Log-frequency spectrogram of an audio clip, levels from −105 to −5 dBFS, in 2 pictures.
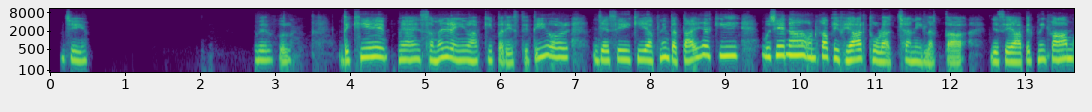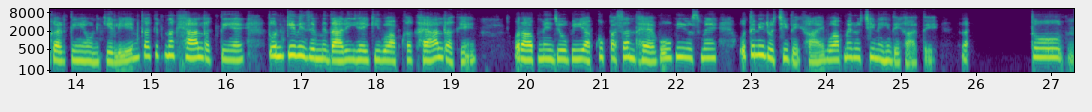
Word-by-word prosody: जी। 215 -4 -6 2.3
बिल्कुल। 220 +1 -8 0.7
देखिए 275 +6 0 0.2
मैं 230 +1 -2
समझ 225 +2 -2
रही 245 -6 0
हूँ 220 -1 -3
आपकी 215 +1 -7
परिस्थिति 185 +10 -5
और 275 -1 0 0.4
जैसे 225 +1 -1
कि 230 -1 -2
आपने 220 +6 0
बताया 225 +10 0
कि 310 -1 +1 0.3
मुझे 290 +3 +3
ना 320 - +5 0.2
उनका 265 +2 +2
व्यवहार 230 +1 +3
थोड़ा 200 -3 +1
अच्छा 215 +3 -6
नहीं 200 -1 -4
लगता। - - -4 0.4
जैसे 200 0 -1
आप 190 -1 +2
इतने 230 +3 -4
काम 235 +2 +2
करती 215 -1 +1
हैं, 210 - -1
उनके 200 0 -2
लिए 105 - -1
इनका 270 +4 0
कितना 315 +1 +1
ख़याल 265 0 +7
रखती 230 0 -4
हैं 225 +1 -1 0.3
तो - - +2
उनकी 305 +2 +6
भी 310 -1 +5
ज़िम्मेदारी 230 -4 +3
है 225 -1 +1
कि 230 -2 -2
वो 220 - 0
आपका 210 +1 -1
ख़याल 235 +5 +5
रखें। 200 +1 -3 0.6
और - - +7
आपने 235 +1 +5
जो 235 0 +1
भी 240 +1 -1
आपको 220 +5 +1
पसंद 250 +1 +2
है 215 -3 +4
वो - - +1
भी 280 -1 +2
उसमें 260 +1 -2 0.3
उतनी 330 -1 +3
रुचि 250 +1 0
दिखाएँ, 100 - -4
वो - - -3
आप 230 +3 +2
में 270 0 -1
रुचि 265 +1 -2
नहीं 220 -4 0
दिखाते। 185 0 -7 0.4
अ, - - 0 0.9
तो 280 - +2 0.3
उम, 260 0 -13
230 Hz, 150 wpm, -21 LUFS, 215-270 Hz, 2.3 s, ख़याल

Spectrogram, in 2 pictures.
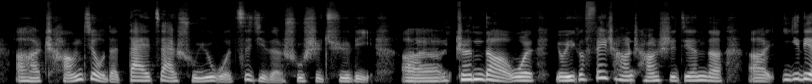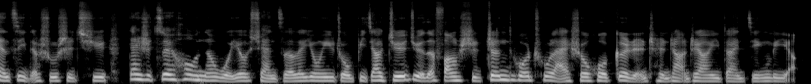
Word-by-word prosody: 呃， 165 -3 0
长 170 +7 -1
久 235 -3 +1
地 - - -4
待 180 -1 0
在 180 -5 -2
属 150 -3 -3
于 155 +3 +2
我 175 - 0
自 225 -1 -3
己 160 -7 -3
的 110 -7 -6
舒 155 - -4
适 145 0 -3
区 145 +2 -3
里。 130 - -4 0.3
呃， 150 0 +1
真 225 +1 +5
的， 190 -9 +4
我 180 +1 +4 0.2
有 180 0 +3
一 185 - +7
个 230 +2 0
非 305 +7 +1
常 205 -7 -1
长 175 -1 -1
时 180 -1 -2
间 185 +1 +2
的， 160 -4 +1 0.2
呃， 155 -1 -1
依 225 +3 0
恋 235 -8 +4
自 195 - -2
己 180 - -1
的 - - -5
舒 170 0 -2
适 160 -3 -3
区。 170 +1 -1 0.2
但 235 -1 +2
是 215 - 0
最 235 +3 +3
后 225 -1 +1
呢， 180 -2 0
我 150 -5 0
又 165 +4 +1
选 160 -5 -3
择 150 -1 -1
了 160 +2 +1
用 170 -1 +1
一 170 - +2
种 155 -3 0
比 170 +4 -5
较 185 +1 +1
决 190 +2 +5
绝 210 -5 +2
的 160 - 0
方 180 0 0
式 170 -2 -3
挣 205 +5 +3
脱 195 -2 0
出 190 +1 -4
来， 165 -2 -1
收 170 0 0
获 170 0 +1
个 180 +3 +1
人 145 -1 -2
成 155 -3 -4
长 155 -3 -3
这 165 +5 -2
样 150 0 -1
一 145 - -1
段 140 -1 -4
经 150 +2 -4
历 150 -1 -3
啊。 - - -8
175 Hz, 275 characters per minute, -22 LUFS, 155-195 Hz, 0.3 s, 一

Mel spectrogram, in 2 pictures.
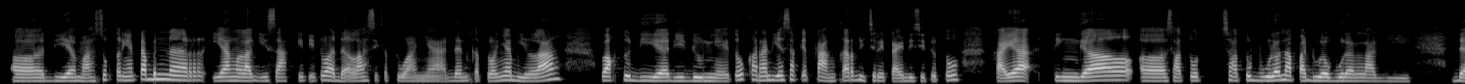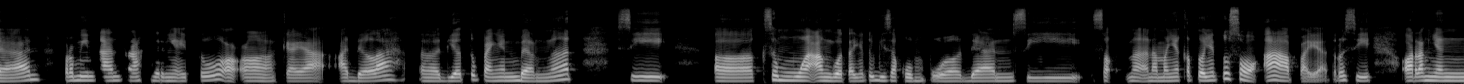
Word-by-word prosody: eee, 160 0 +2
dia 170 0 +1
masuk 165 +6 -4
ternyata 195 +4 +1
bener, 210 -5 +3
yang 180 +1 +1
lagi 170 0 +1
sakit 170 0 -5
itu - - -7
adalah 170 -1 0
si - - -12
ketuanya, 80 -1 -6
dan 170 +1 -3
ketuanya 180 +4 -2
bilang 170 +10 +3 0.4
waktu 185 +1 +3
dia 175 -1 +2
di 170 0 -1
dunia 165 -2 +1
itu 215 +2 0
karena 200 -3 0
dia 200 0 +2
sakit 220 -1 -5
kanker 185 +5 -1
diceritain 165 -5 -3
di 155 - -4
situ 160 -1 -8
tuh 210 +2 -3 0.3
kayak 175 +4 +5 0.2
tinggal, 180 +3 +6
eee, 165 -1 +3
1- 180 +2 -3 0.2
1 180 +2 -3
bulan, 185 +1 +4
apa 180 -3 0
2 175 -2 +4
bulan 165 0 0
lagi, 150 -2 -6 0.4
dan 170 +6 +1 0.2
permintaan 185 -1 0
terakhirnya 170 -3 -4
itu 185 +2 -7 0.2
heeh, 165 -1 +1 0.2
kayak 150 0 -1 0.2
adalah, 165 +6 0 0.2
eee, 160 -1 -2
dia 165 +1 0
tuh 215 - -4
pengen 175 0 -1
banget 165 +9 +1 0.5
si, 185 - -3 0.5
eee, 155 -1 +3
semua 185 -4 +3
anggotanya 165 -1 0
tuh 185 - -1
bisa 175 -1 -2
kumpul 155 -1 -2
dan 155 +1 -1
si 155 -2 -6 0.2
so - - -4 0.2
nge 165 -3 -2
namanya 165 +2 -1
ketuanya 185 -1 +1
tuh 265 - +1
So - - +2
Ah, - - +6
apa - - -4
ya, - - -3
terus 195 +1 -3
si 170 0 -2 0.3
orang 180 +1 +5
yang 175 0 +2
170 Hz, 145 wpm, -24 LUFS, 160-185 Hz, 0.5 s, tinggal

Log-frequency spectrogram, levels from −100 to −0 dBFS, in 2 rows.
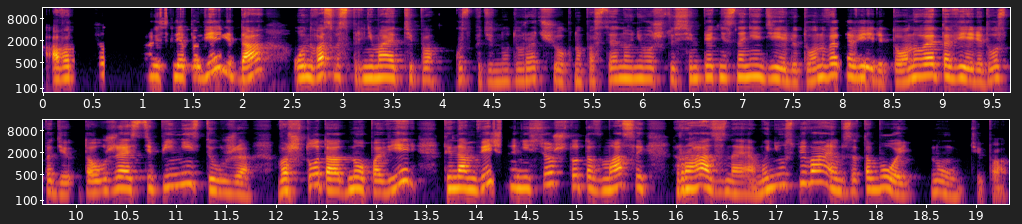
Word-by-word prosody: А, - - +3
а - - +3
вот 195 0 0
ц - - -22 0.8
кто - - -1
и - - -1
слепо 205 -1 -2
верит, 275 - +2
да, - - +7 0.2
он 200 +1 +1
вас 220 +2 +7
воспринимает, 195 -1 +3
типа: 175 -2 -9
"Господи, 175 -3 -9
ну 155 +1 -13
дурачок. 160 -1 -9
Ну 155 - -11
постоянно 185 +4 -2
у - - -2
него 185 0 -5
что-то 180 0 -7
семь 185 +2 -3
пятниц 200 -1 +1
на 205 - 0
неделю: 190 -7 -1
то 150 +1 -12
он 200 +4 -2
в 225 - -6
это 230 -2 +1
верит, 185 -7 0
то 150 - -4
он 160 +7 -1
в - - -2
это 230 -2 +5
верит. 175 -6 +1
Господи, 175 -5 -5
да - - -2
уже 185 +5 0
остепенись 225 +7 -1
ты 195 - 0
уже. 155 -6 -5 0.2
Во 185 +3 +3
что-то 190 +2 +3
одно 200 +3 0
поверь. 200 - -1 0.3
Ты 215 0 0
нам 215 -2 +5
вечно 240 0 0
несёшь 215 +7 -2
что-то 245 -5 -4
в 190 - -11
массы 225 +1 +3 0.3
разное. 195 -6 +2
Мы 185 +5 -4
не 240 +4 -5
успеваем 290 -5 -1
за 175 0 -4
тобой! 185 -7 -3 0.2
Ну 160 -6 -11
типа, - - -15
195 Hz, 185 wpm, -24 LUFS, 175-215 Hz, 0.8 s, да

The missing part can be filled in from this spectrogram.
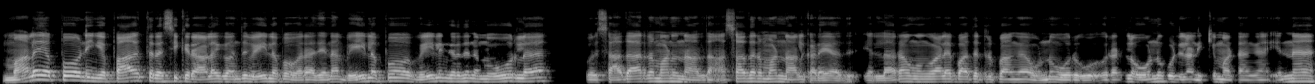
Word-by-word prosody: மழை 200 - +4
அப்போ 200 0 +2 0.2
நீங்க 150 -3 +2
பாத்து 165 +5 +2
ரசிக்கிற 140 -1 +1
அழகு 130 +1 +1
வந்து 130 +3 0
வெயில் 135 +3 +2
அப்போ 130 -1 -2
வராது. 105 0 +1
ஏன்னா 130 - -1
வெயில் 140 +9 +2
அப்போ 160 +2 -3 0.3
வெயிலுங்கிறது 145 +2 +1
நம்ம 130 -1 -1 0.2
ஊர்ல 145 -2 +2 0.6
ஒரு 105 -1 -1
சாதாரணமான 135 +5 0
நாள் 105 -2 -2
தான், - - -2
அசாதாரணமான 135 +2 0
நாளு 110 +2 -2
கிடையாது. 95 -1 -1 0.2
எல்லாரும் 95 +7 -1
அவங்கவங்க 125 -1 -1
வேலைய 130 +1 0
பாத்துட்டுருப்பாங்க, 120 -1 -2 0.2
ஒண்ணும் 115 +3 -1
ஒரு 110 0 +2
ஒரு - - -2
இடத்துல 110 +5 -2
ஒண்ணு 130 +4 0
கூடிலாம் 120 - 0
நிக்க 200 -8 -8
மாட்டாங்க. 105 -1 -4 0.2
என்னா, 140 +2 0
130 Hz, 165 wpm, -22 LUFS, 110-140 Hz, 0.6 s, மழை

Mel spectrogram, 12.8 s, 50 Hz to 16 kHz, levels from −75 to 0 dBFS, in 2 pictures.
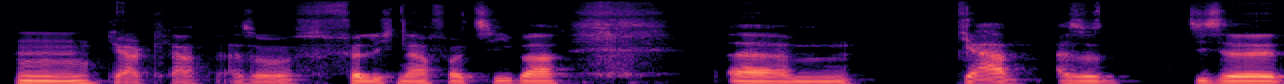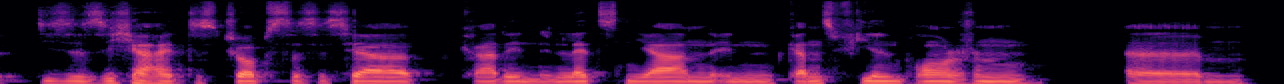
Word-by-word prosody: Mhm, 100 0 +3
ja - - -1
klar, - - -8
also, 85 0 -3
völlig 95 +2 -1
nachvollziehbar. 100 +1 +1 0.8
Ähm, 90 -2 +2 0.5
ja, 85 0 +1
also, 100 -1 0 0.4
diese 100 -8 +5
diese 95 -1 -2
Sicherheit 100 +1 +1
des 100 - -1
Jobs, 95 -1 +2
das 95 0 -5
ist 95 - -5
ja 90 -2 +4 0.2
grade 90 +1 -1
in 90 0 -3
den 90 0 -5
letzten 95 +2 -1
Jahren 90 0 +2
in 85 0 -4
ganz 90 +2 0
vielen 95 -2 0
Branchen, 90 +2 -1 0.4
ähm, 85 -2 -2
95 Hz, 125 wpm, -24 LUFS, 90-100 Hz, 0.8 s, diese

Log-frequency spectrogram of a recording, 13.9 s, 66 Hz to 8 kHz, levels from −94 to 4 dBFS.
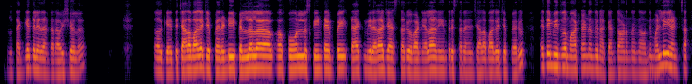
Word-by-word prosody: అసల 135 0 -22
తగ్గేదేలేదంటారా 140 -2 -4
ఆ - - -5
విషయంలో. 140 +2 -5 1.6
ఓకె. 140 - -4
అయితే 145 - -4
చాలా 150 +1 +5
బాగా 165 +2 +6
చెప్పారండి. 150 0 +2 0.2
పిల్లల 160 +2 +5 0.5
ఆహ్, 155 - 0
ఫోన్‌లు 160 +1 +3
స్క్రీన్ 155 -1 -2
టైంపై 155 0 +2 0.2
ట్రాక్ 150 0 -1
మీరు 145 -1 +1
ఎలా 150 +1 +5
చేస్తారు? 145 +1 -2
వాడిని 135 0 -2
ఎలా 150 +2 +3
నియంత్రిస్తారు? 145 -1 -7
అని 135 -1 -12
చాలా 135 +1 -4
బాగా 140 +1 -1
చెప్పారు. 135 +5 -4 0.4
అయితే 175 +2 +1
మీతో 170 -1 +3
మాట్లాడినందుకు 160 0 -5
నాకు 135 0 -14
ఎంతో 135 +2 -9
ఆనందంగా 140 -1 -12
ఉంది. 160 +3 -13
మళ్ళీ 175 +6 +3
ఇలాంటి 160 -4 -4
స - - -1
145 Hz, 150 wpm, -28 LUFS, 140-155 Hz, 1.6 s, బాగా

